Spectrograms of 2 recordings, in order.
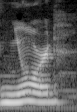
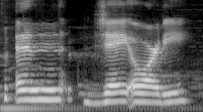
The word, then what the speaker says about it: Njord: Norse god of the sea is Njord. Njord of the Ford? N-J-O-R-D. But you know how, like, Bjorn is spelled with, you know, so yeah. Njord.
